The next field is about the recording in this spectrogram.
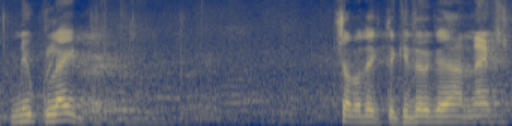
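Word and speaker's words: nuclide: न्यूक्लियाइड क्या बोलेंगे उसको, न्यूक्लिड बोलेंगे, क्या बोलेंगे तुम लोग, NUCLE, LE की LIDE है, LIDE ना, न्यूक्लाइड।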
